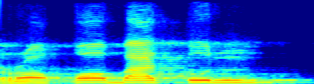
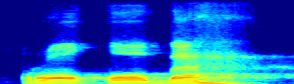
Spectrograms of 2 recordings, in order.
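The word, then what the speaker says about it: رقبة: atau misalkan pada bacaan rokobatun rokobatun harokat Akhirnya bombata in atau batein tanwin maka cara berhentinya Bukan dibaca rok obat Tapi bacanya raqabah rokok bahas seperti itu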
